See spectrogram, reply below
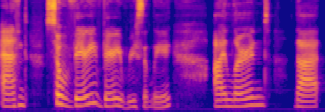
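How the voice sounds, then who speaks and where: A woman's voice: medium pitch, slow pace, dry recording, clean studio sound. A woman from Canada chatting casually on a podcast, laughing often and swearing bluntly. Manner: giggly, blunt, swears freely. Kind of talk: casual chat.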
